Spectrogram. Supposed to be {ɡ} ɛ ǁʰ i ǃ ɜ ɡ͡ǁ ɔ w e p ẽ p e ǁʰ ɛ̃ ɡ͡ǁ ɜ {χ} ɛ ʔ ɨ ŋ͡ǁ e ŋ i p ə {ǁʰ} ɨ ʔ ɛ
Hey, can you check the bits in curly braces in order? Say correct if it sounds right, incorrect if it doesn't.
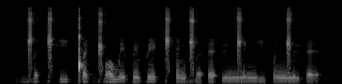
incorrect, incorrect, incorrect

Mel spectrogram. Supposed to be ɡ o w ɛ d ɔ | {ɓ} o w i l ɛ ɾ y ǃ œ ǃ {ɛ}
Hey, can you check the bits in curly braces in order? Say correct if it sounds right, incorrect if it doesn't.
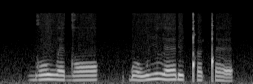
correct, correct

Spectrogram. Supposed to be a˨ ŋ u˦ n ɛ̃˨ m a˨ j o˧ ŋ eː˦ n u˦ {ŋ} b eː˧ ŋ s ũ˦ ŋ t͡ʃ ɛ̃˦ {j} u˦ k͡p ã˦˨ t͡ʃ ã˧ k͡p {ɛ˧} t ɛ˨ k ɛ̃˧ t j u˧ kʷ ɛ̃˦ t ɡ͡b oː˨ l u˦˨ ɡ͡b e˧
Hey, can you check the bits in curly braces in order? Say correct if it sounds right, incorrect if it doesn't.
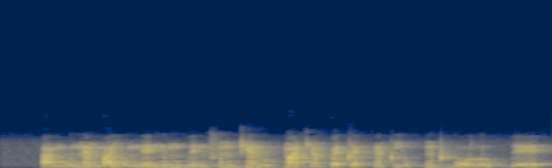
correct, incorrect, correct

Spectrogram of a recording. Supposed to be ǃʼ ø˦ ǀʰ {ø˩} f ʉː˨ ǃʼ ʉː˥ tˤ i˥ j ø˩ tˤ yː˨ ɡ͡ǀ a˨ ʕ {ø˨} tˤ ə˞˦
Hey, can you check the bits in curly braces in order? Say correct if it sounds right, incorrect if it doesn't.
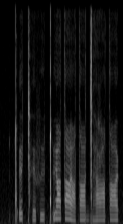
correct, incorrect

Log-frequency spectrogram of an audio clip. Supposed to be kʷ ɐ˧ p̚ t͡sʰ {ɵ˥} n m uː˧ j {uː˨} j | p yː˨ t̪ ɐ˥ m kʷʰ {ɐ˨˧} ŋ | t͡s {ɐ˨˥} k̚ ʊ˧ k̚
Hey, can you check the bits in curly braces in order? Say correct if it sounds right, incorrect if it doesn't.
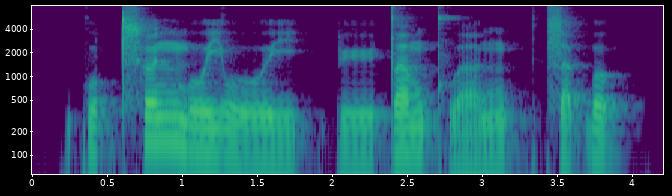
correct, correct, incorrect, correct

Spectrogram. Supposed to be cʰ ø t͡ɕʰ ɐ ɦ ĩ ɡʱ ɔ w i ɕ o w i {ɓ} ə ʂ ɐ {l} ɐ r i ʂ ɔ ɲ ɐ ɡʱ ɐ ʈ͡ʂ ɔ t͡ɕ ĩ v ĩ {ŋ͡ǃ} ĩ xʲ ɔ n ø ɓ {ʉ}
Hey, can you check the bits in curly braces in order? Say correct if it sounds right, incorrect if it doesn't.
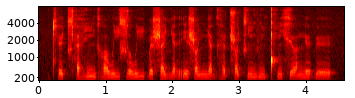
correct, incorrect, incorrect, incorrect

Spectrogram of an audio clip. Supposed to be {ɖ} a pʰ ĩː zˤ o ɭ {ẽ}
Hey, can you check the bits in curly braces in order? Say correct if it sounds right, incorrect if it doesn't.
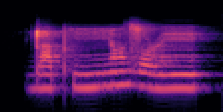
correct, correct

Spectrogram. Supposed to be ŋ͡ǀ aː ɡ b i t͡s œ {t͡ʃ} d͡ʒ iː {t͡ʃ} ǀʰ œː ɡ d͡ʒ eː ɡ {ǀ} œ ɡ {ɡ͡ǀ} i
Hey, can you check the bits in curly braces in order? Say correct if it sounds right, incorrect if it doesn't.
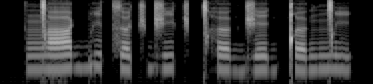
correct, correct, incorrect, incorrect

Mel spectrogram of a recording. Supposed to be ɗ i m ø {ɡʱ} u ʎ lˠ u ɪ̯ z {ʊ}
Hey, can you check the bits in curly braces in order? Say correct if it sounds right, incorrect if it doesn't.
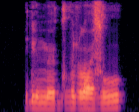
correct, incorrect

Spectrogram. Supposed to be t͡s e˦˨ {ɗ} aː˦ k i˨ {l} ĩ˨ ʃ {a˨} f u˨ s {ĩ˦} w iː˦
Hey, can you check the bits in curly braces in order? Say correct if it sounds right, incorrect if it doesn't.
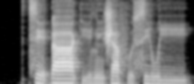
correct, correct, incorrect, incorrect

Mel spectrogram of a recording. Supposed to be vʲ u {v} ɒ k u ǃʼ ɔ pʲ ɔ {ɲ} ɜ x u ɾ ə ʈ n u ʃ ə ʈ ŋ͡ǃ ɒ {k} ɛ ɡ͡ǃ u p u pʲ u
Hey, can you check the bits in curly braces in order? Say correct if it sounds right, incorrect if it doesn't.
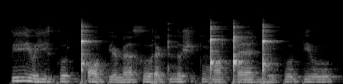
incorrect, incorrect, incorrect

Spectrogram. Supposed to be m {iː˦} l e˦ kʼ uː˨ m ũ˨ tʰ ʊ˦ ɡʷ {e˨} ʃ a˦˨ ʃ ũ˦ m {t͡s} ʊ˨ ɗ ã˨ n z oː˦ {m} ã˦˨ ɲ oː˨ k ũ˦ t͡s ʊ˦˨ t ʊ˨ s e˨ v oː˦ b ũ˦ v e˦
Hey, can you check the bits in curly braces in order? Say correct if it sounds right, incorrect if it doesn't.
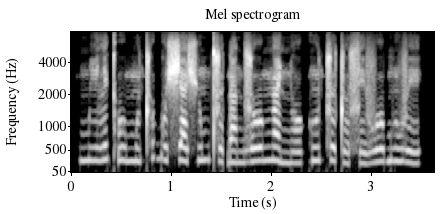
incorrect, correct, correct, incorrect

